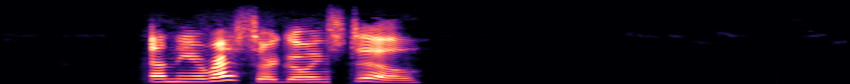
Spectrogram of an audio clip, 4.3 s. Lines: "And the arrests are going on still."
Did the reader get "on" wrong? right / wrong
wrong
